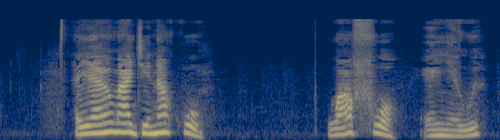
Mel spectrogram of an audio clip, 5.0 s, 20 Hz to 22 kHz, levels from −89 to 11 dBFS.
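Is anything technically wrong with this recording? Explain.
Yes. Throughout the speech there is plainly audible codec damage, most likely HE-AAC compression at a very low bitrate, consistent with about 16 kbps. Only the lower spectrum seems to be coded directly. The treble is rebuilt by copying lower bands upward, so its harmonics no longer line up, and s sounds come out gritty and metallic. Nothing remains above 12.3 kHz. Unlike a plain low-pass filter, the top end stays bright rather than dull, but it sounds synthetic.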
